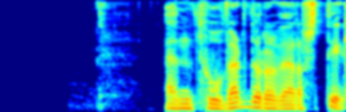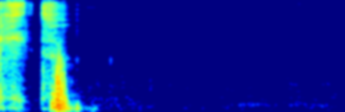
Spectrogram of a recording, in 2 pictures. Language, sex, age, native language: Icelandic, male, 30-39, Icelandic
